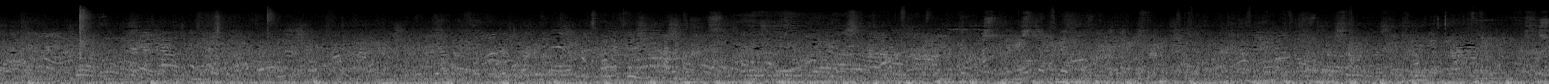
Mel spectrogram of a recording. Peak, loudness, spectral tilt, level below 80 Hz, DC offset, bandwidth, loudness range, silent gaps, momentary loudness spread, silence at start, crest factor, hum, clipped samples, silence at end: -12 dBFS; -31 LUFS; -5 dB/octave; -36 dBFS; under 0.1%; 16.5 kHz; 1 LU; none; 2 LU; 0 s; 18 dB; none; under 0.1%; 0 s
